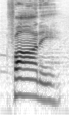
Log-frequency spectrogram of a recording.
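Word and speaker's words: Fani: right has anybody fonny it's pronounced fonnie F A ni I that's Fanny but she likes it funny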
